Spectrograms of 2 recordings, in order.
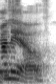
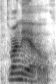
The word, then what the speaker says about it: Dwanell: Oh, how do you pronounce it? Dwanell. Dwanell. Dwanell. Okay, Yeah. because I want to say Dwayne, but then with the L, it kind of throws you off.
